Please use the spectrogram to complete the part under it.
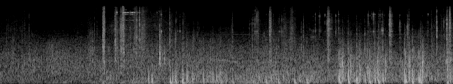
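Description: A rifle bolt clacks as it is worked.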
